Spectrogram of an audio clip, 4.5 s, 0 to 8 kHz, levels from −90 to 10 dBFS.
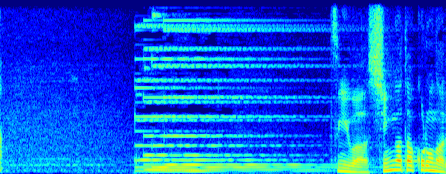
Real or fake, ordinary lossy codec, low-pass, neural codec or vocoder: real; none; none; none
